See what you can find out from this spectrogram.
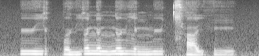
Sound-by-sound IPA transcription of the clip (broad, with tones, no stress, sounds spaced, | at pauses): yː˧ j ɪ˧ k̚ p ɵ˨ ɥ j ɵ˥ n ɵ˧ n n̪ ɵ˥ ɥ l ɪ˧ ŋ m yː˧ t̚ t͡sʰ aː˨˩ j h iː˨˩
